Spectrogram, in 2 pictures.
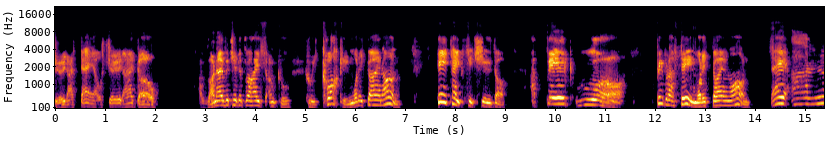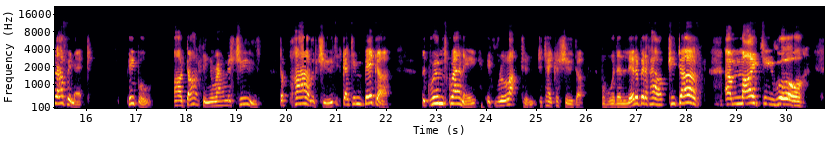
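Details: Deaf speech from a Deaf adult male actor performing a script about a profoundly deaf man who speaks.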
